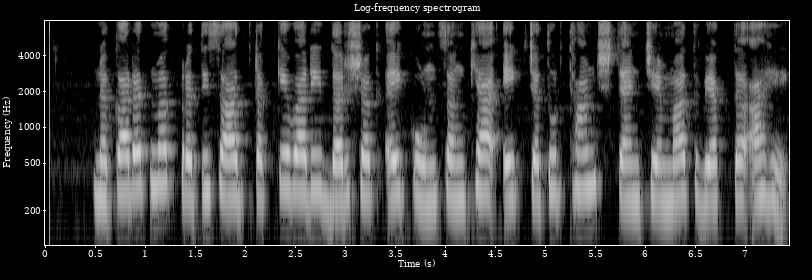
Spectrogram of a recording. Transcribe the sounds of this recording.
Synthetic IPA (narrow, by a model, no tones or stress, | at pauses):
nəkaɾat̪mək̚pɾət̪isad̪ʈəkːeʋaɾiːd̪əɾɕəkekuɳsəŋkʰjaʔek̚t͡ɕət̪uɾt̪ʰanst̪jaɲt͡ɕemət̪ʋjək̚t̪əʔaɦe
